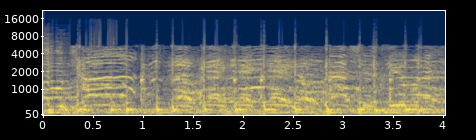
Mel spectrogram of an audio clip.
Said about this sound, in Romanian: Nu-l vrem pe Trump și nicio Americă fascistă, au strigat manifestanții care au făcut referire și la organizația rasistă și extremistă Ku Klux Klan.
